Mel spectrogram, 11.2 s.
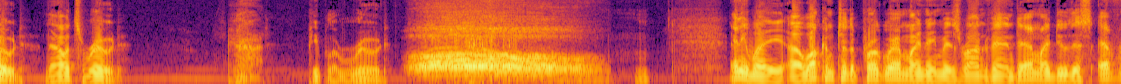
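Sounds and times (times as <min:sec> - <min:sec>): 
speech: 0:00.0 - 0:01.3, 0:02.3 - 0:04.4, 0:06.4 - 0:06.6, 0:07.3 - 0:11.2
studio audience cheering and roaring: 0:04.0 - 0:06.1.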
